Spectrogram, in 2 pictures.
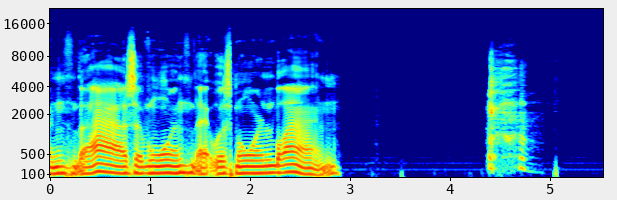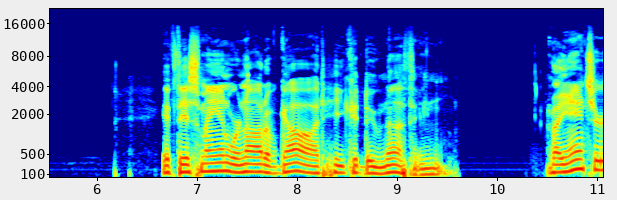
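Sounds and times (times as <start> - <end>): man coughing: 4.4 - 5.0.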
